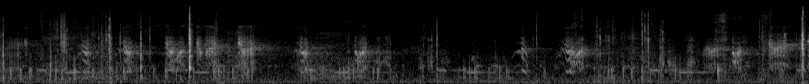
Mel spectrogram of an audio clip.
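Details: Perez's frogs recorded 7 May 2020 around the San Antolín pond in Zamudio, Goikomendi: short buzzy, rasping croaks repeated in irregular bursts, with scattered sharp clicks and faint low tonal notes in the background.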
